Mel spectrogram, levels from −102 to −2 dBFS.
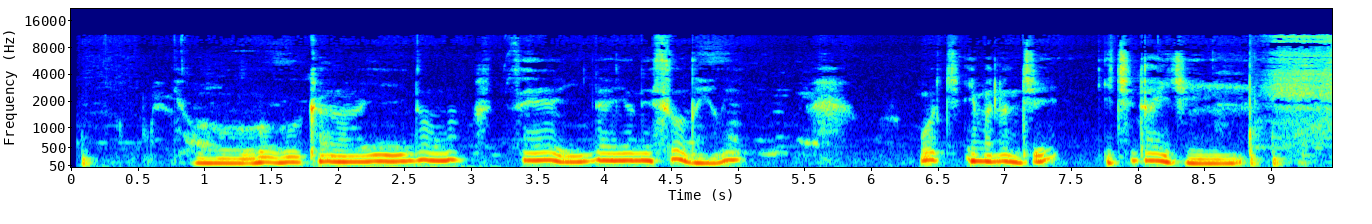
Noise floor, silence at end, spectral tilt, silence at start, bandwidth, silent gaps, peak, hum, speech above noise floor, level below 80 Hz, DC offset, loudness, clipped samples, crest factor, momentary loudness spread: -65 dBFS; 0 s; -6.5 dB/octave; 0.1 s; 11.5 kHz; none; -12 dBFS; none; 39 dB; -54 dBFS; under 0.1%; -27 LUFS; under 0.1%; 16 dB; 13 LU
